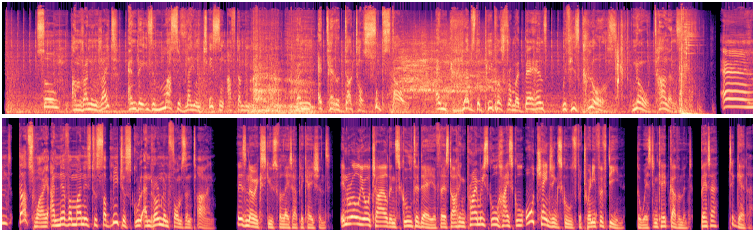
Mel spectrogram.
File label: Enrolment Radio Eng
